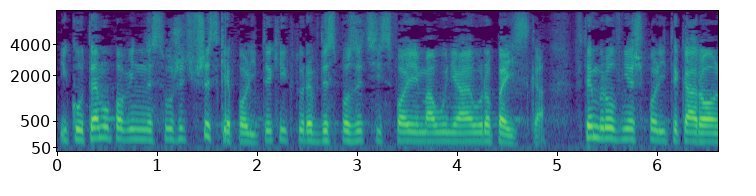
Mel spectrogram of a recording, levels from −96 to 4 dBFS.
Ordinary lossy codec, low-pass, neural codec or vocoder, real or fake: none; none; none; real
